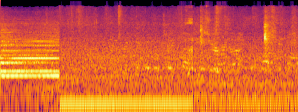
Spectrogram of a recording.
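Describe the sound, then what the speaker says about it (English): A train horn sounds in a long steady blast, followed by the rumble of a passing commuter train to Salt Lake City with clattering wheels nearby. "we're gonna get this commuter train"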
